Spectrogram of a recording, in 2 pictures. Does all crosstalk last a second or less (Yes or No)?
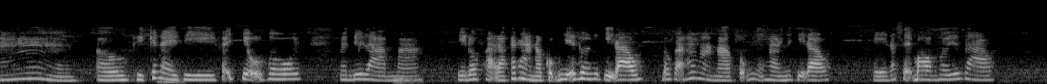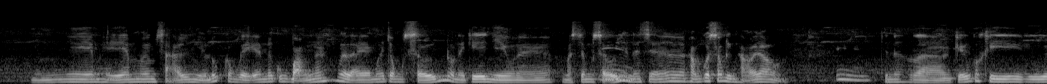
Yes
